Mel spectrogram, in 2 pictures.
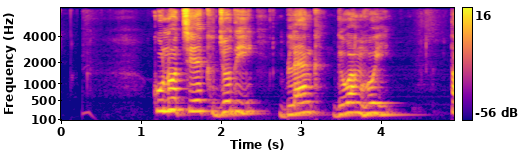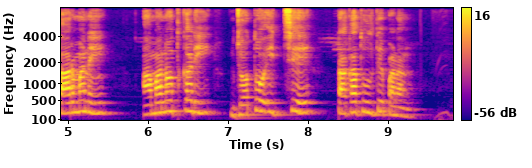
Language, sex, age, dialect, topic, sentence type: Bengali, male, <18, Rajbangshi, banking, statement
